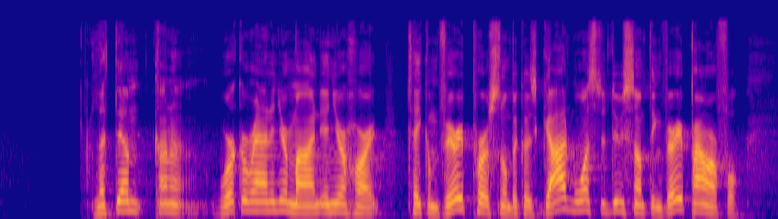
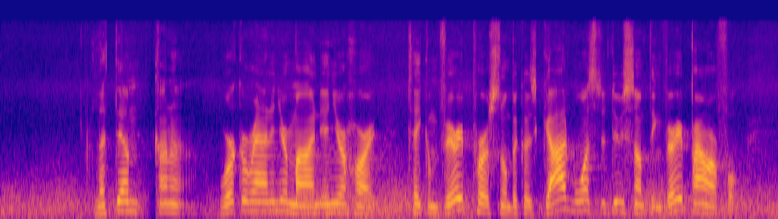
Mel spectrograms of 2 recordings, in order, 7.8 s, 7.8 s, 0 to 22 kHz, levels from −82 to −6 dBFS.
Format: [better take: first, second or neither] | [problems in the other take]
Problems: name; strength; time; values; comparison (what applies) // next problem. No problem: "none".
first | hiss; noticeable; throughout; 15 dB below the speech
